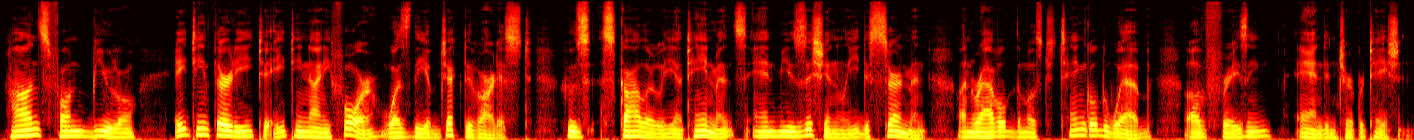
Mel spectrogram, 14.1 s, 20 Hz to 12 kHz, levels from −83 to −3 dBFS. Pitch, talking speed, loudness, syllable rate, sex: 105 Hz, 120 wpm, -19 LUFS, 4.0 syllables/s, male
